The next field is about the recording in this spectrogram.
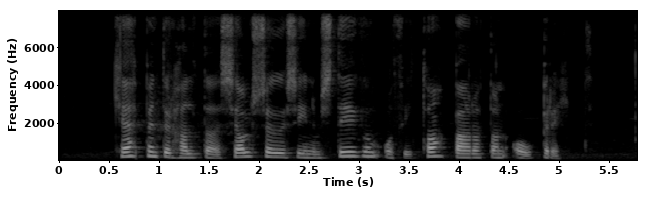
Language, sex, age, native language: Icelandic, female, 50-59, Icelandic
